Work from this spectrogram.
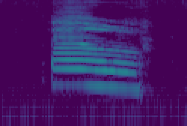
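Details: One steady, tonal meow from a domestic cat lasting just under a second, starting abruptly with rich harmonics and dipping slightly in pitch as it fades, against a quiet background.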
